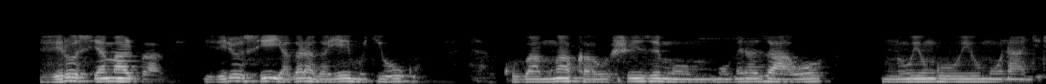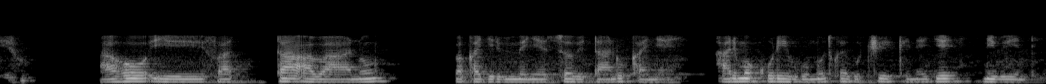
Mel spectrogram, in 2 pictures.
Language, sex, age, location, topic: Kinyarwanda, male, 25-35, Kigali, education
